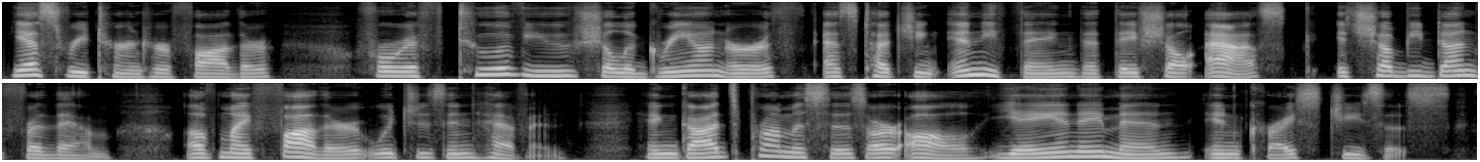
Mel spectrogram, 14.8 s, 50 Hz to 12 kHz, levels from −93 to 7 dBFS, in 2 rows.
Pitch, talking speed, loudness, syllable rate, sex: 175 Hz, 180 wpm, -21 LUFS, 4.5 syllables/s, female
